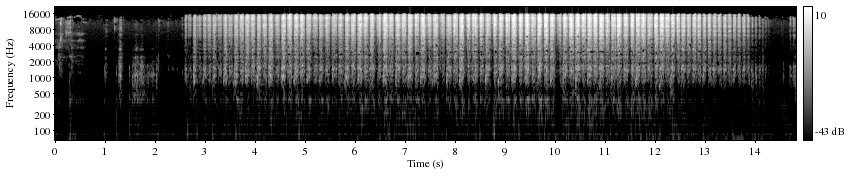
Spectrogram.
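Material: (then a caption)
Paper. A light blue felt-tip marker colors in a white paper coloring sheet lying on a flat table, while the other hand rests on the sheet. A few scattered scratches of the tip open the clip, then a steady, brisk rubbing and scratching of fast back-and-forth strokes, about four a second, carries on with a bright papery hiss before easing off at the end.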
